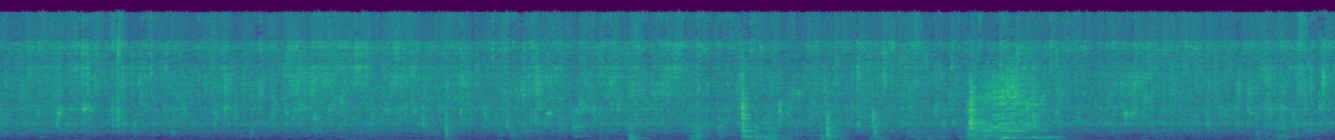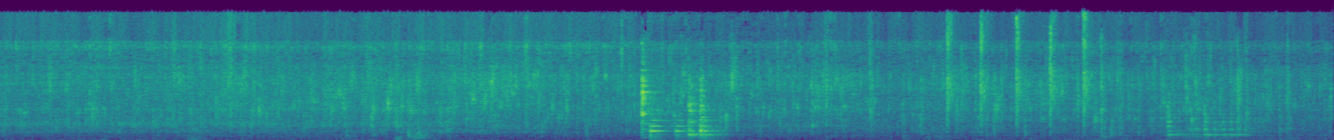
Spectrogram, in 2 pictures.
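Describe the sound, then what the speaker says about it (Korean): An English breakfast frying in a large frying pan, a soft steady sizzle, quiet and close, broken by occasional louder clatters and scrapes of stirring and handling, with no talk. "그냥 큰 프라이팬에다가 그 필수 요소들을 넣고 굽는 거예요"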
